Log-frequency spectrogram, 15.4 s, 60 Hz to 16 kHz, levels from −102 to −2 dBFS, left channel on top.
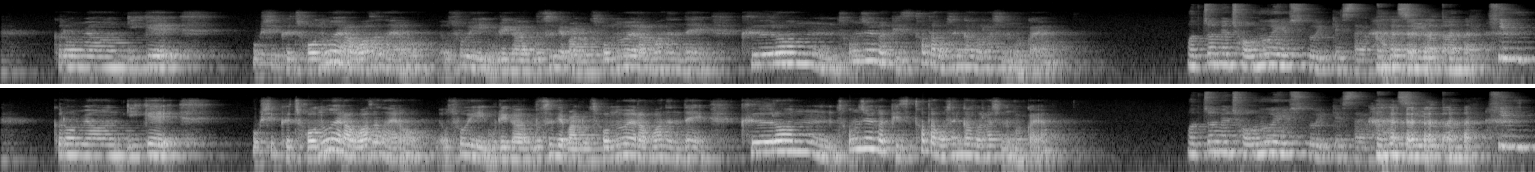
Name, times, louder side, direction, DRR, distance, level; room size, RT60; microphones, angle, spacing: voice 1, 0.5-2.1 2.5-10.5 13.7-15.0, right 3 dB, 80° right, 5 dB, 0.4 m, -28 dB
voice 2, 11.9-14.6 14.9-15.2, equal, 10° left, -2 dB, 0.4 m, -31 dB
4.3 x 2.0 x 2.5 m, 1.1 s
head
